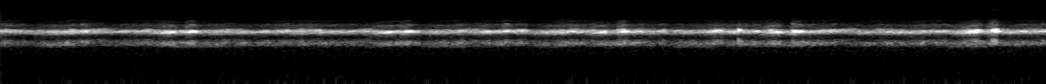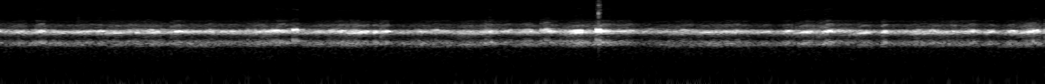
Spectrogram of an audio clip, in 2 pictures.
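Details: Spring wetland frogs in full chorus, recorded live with no looping: a steady, buzzy trilling mass of many callers, with faint pulses swelling through it and one sharp click near the end.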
